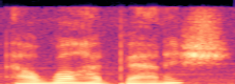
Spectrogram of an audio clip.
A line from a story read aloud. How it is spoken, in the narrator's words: Parvis faltered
